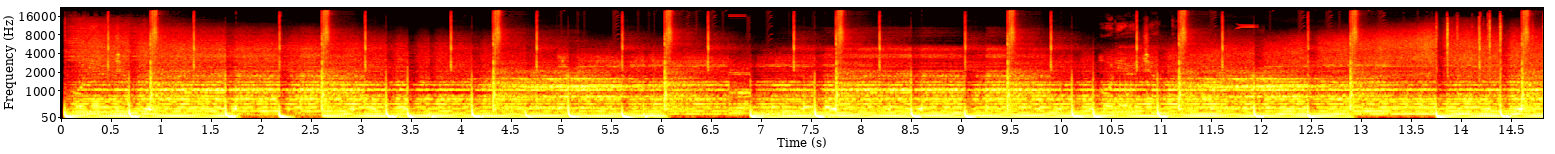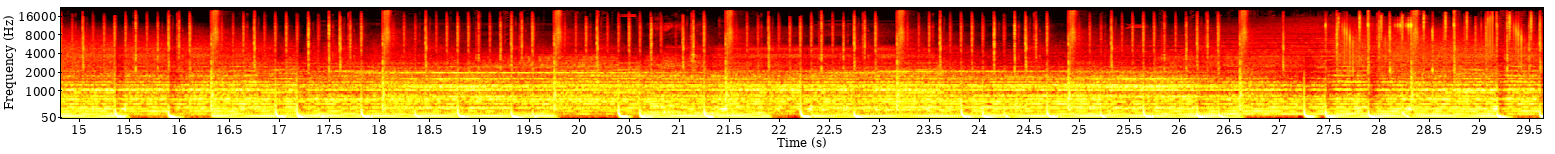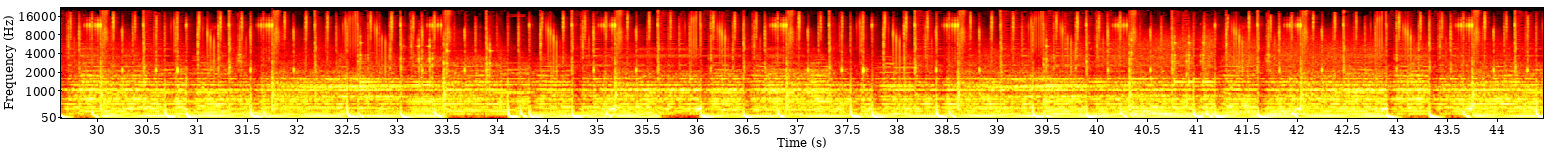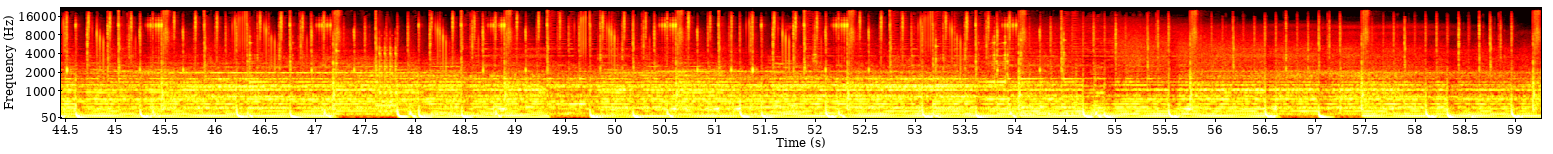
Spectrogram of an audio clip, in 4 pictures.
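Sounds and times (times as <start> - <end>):
deep abstract downtempo music: 0.0 - 59.2.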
